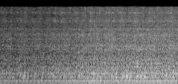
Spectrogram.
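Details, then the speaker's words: 2013 Renault Fluence with a cold engine, A/C on and in Drive: a steady low hum at idle. Pressing down on the belt tensioner stops the noise, pointing to a worn belt tensioner. "Liguei o ar condicionado engatei o carro um drive tá ar condicionado ligado geralmente vai fazer com o motor frio esse barulho aí"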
